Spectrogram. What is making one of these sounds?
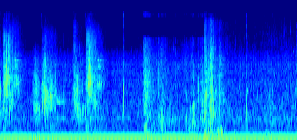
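Dirt crunches in short bursts as it is dug.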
